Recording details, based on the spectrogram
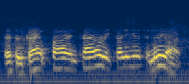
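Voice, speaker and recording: A man's voice: on the high side, lively intonation, a little fast. A man reading a scripted 1940s radio war report as a news correspondent. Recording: noisy muffled 1940s shortwave radio recording.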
